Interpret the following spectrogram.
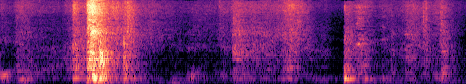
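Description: Cardboard food box being handled and its lid flipped open, with a sharp knock about half a second in and a smaller one near the end.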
